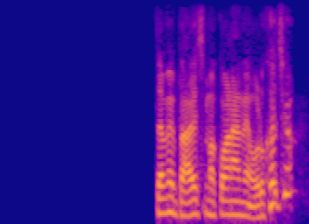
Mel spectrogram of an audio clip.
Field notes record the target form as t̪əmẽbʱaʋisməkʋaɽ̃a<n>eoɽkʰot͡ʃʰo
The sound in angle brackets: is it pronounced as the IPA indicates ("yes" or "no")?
yes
